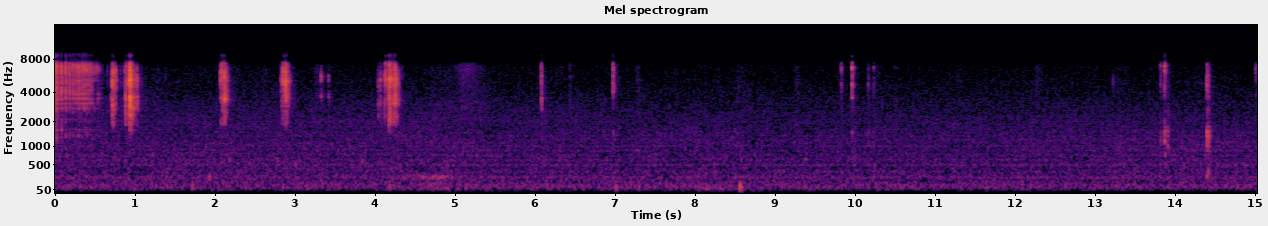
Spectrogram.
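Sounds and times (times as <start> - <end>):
screws and parts clicking: 0.0 - 1.1, 4.0 - 4.3.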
